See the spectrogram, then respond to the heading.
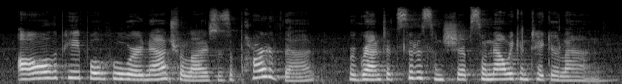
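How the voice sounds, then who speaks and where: Speaking with a Guamanian accent, a woman talks at a fairly quick pace in a fairly high pitch with lively intonation. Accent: Chamorro Guamanian English. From Guam (Barrigada). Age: 60s. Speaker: psychologist giving a public talk. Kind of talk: lecture. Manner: animated.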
